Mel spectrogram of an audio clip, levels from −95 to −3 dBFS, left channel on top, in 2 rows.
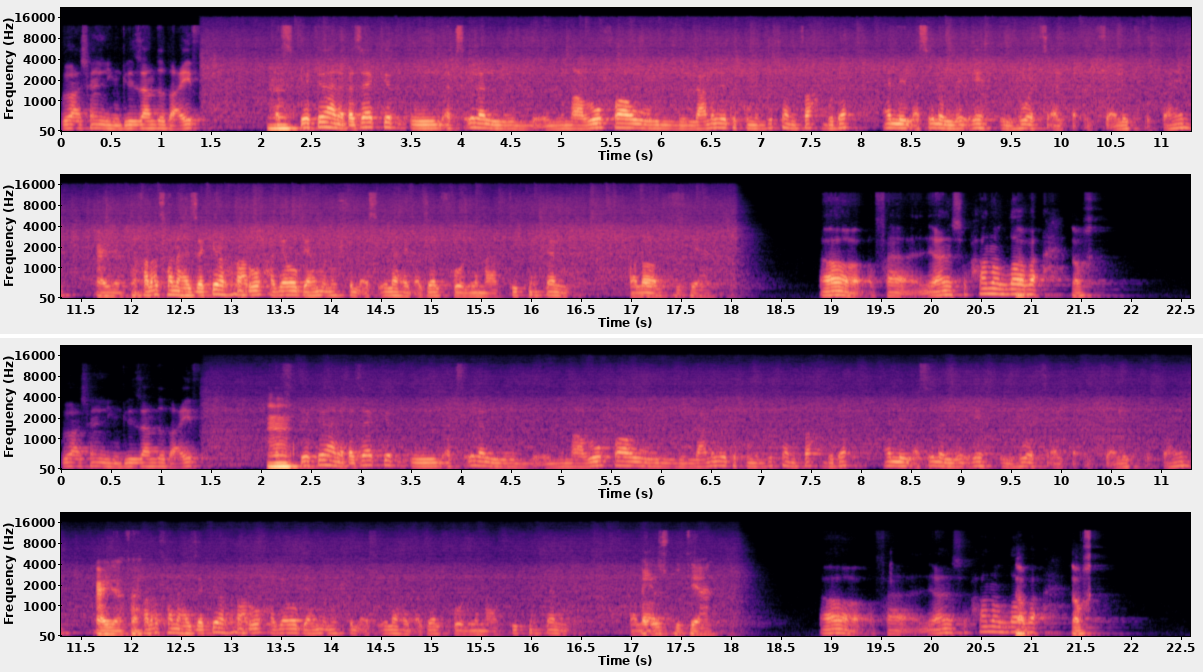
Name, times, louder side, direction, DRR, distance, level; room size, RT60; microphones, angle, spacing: voice 1, 0.0-1.4 2.1-7.9 8.2-10.7 11.0-11.3 12.1-16.4 17.0-17.3 18.9-21.2, left 5 dB, 40° left, 0.3 m, -24 dB
sound 1, 1.4-18.1, left 5 dB, 70° left, 1.5 m, -38 dB
voice 2, 11.6-12.1 17.1-17.8 20.8-21.0 21.4-21.6, right 5 dB, 45° right, 0.3 m, -21 dB
9.3 x 7.1 x 5.4 m
head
